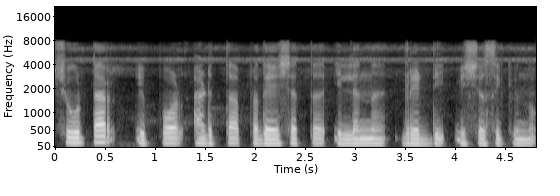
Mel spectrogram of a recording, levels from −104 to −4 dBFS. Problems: constant background noise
